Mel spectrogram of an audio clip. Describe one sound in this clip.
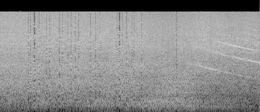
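A jet engine roars loudly and steadily.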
